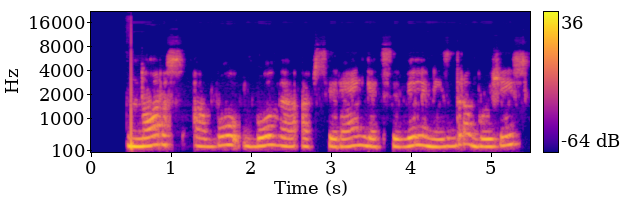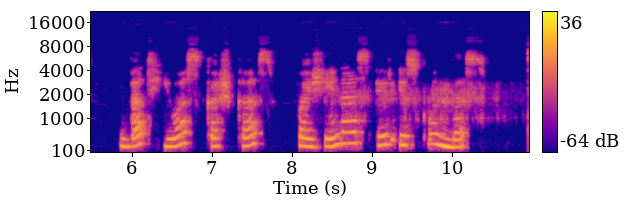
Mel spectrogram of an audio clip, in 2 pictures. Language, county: Lithuanian, Šiauliai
